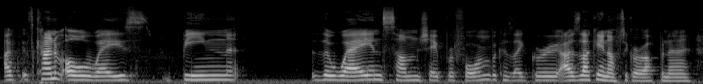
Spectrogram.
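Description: A young woman from Ireland, a university student telling her faith story in chatty, warm casual talk full of "sort of" and "like". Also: mid-range voice, flat delivery, normal speed. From Northern Ireland. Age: young adult. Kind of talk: casual faith testimony chat.

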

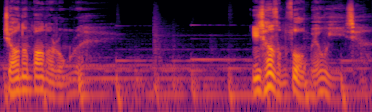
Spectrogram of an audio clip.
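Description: A man's voice: medium pitch, fast talker, natural voice. A man playing a proud, emotional young man in a modern Chinese romance audio drama. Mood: bitter, hurt. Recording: music behind the voice.

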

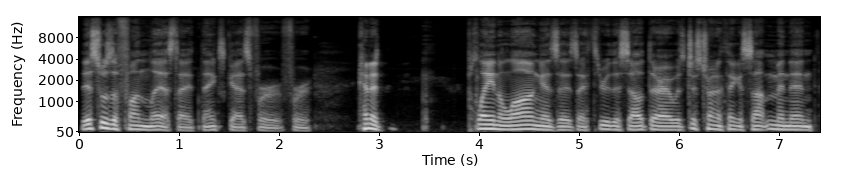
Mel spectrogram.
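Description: A man's voice: lowish voice, a little fast, dry recording, clean studio sound. A man co-hosting a podcast, chatting casually with the others. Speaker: podcast co-host.

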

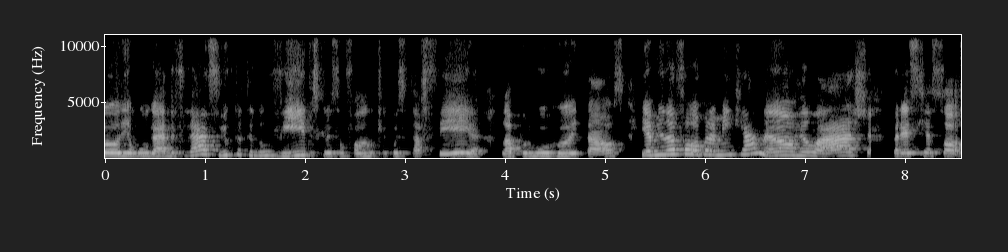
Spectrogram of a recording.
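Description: A woman's voice: high voice, a bit bright. A young woman with a Brazilian accent telling stories in a casual, chatty way as a podcast guest, acting out little quotes with slangy fillers. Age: young adult.

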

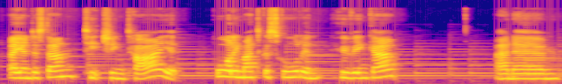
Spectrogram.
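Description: A woman with a fairly high voice hosts a podcast, speaking in a measured, welcoming manner. She introduces each guest at length. A faint guitar plays underneath her. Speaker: podcast host, senior lecturer. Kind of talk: friendly podcast hosting.

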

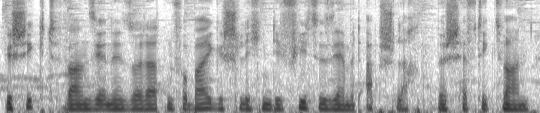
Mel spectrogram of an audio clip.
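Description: Mellow male storyteller over soft music. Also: medium pitch, flat delivery, fast. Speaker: narrator. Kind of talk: scripted audio drama narration.

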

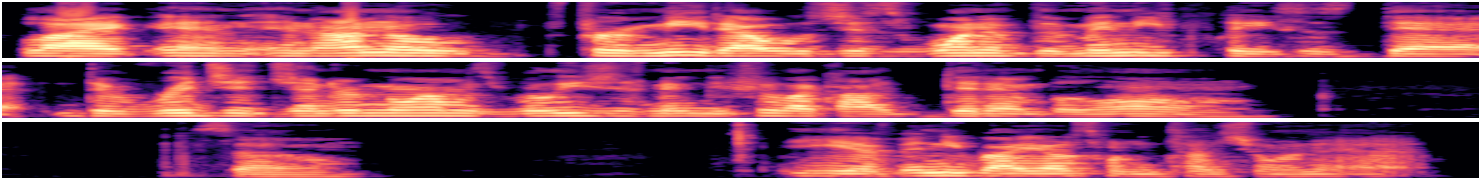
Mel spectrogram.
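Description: Young adult man, chatty panel speaker, bright edgy tone, muffled lo-fi sound. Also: medium pitch, little pitch movement, normal speed. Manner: chatty, heavy use of "like" and "right?". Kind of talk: casual personal storytelling.

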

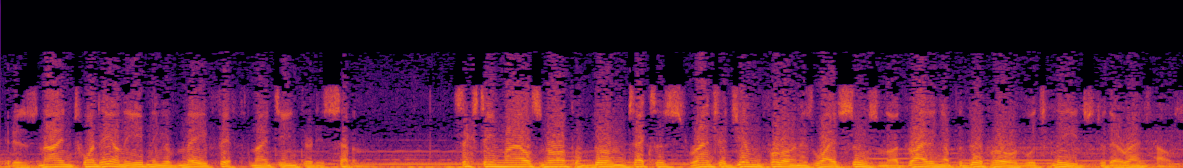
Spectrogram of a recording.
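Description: Man narrating old radio drama, mid pitch, music behind, dull sound. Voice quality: measured, formal delivery. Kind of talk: scripted narration.

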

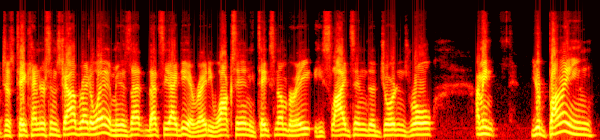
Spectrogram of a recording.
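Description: A man's voice: fairly high pitch, no room sound. A man co-hosting a casual sports chat, arguing his points emphatically and firing off rhetorical questions. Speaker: podcast co-host.

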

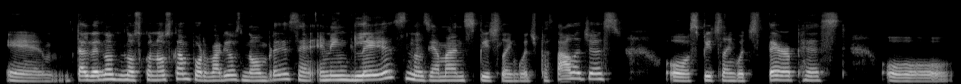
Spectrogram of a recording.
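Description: A woman from Chicago, a bilingual speech-language therapist, answering interview questions in an unhurried way with many fillers and small laughs. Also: mid-range voice, a little mellow. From Chicago, United States.

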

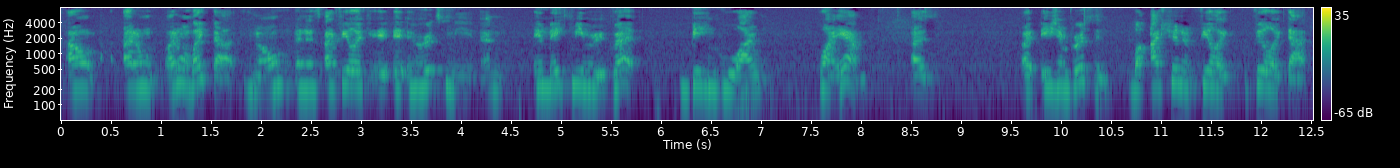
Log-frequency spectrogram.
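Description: Soft-spoken teenage Filipino-born girl. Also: medium pitch, normal speed, slight background noise, low-quality recording. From Philippines. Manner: soft-spoken, hesitant, repeats words. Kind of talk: casual discussion.

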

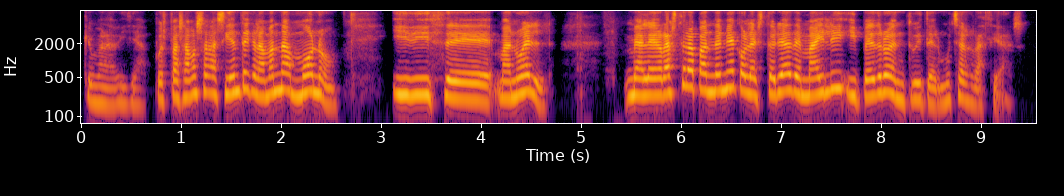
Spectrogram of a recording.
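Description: A woman's voice: a little high, animated, moderate pace. A woman hosting a casual interview and reading out audience questions.

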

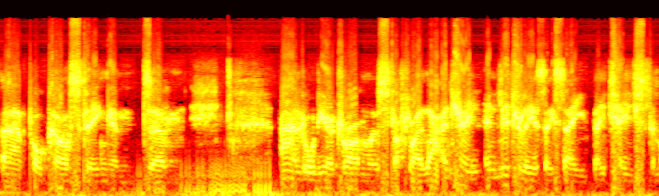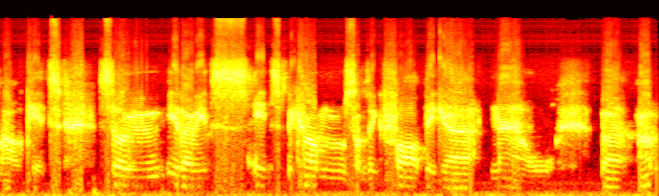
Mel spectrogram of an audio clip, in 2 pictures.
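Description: Very bright-voiced British man, chatty. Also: medium pitch, slightly rough, low-quality recording. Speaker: interview guest, audio drama producer and writer. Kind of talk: casual anecdotal interview chat.

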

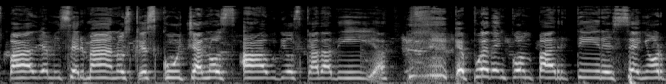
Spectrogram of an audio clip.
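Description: A woman leading a fervent, emotional intercessory prayer, pleading and repeatedly calling out to God in a tearful voice. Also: sits high.

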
